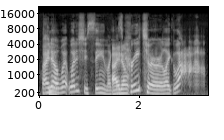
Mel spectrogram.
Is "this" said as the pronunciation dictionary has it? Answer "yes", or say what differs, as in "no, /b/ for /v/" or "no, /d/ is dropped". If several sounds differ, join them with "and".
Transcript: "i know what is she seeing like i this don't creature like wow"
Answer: no, /s/ is dropped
